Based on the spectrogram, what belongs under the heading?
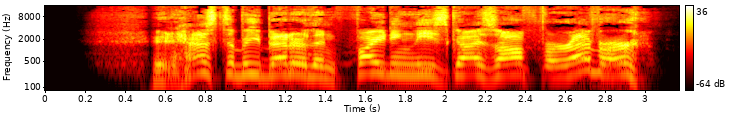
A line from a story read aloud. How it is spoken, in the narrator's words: I growled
